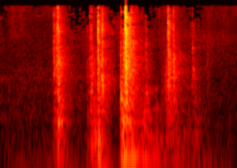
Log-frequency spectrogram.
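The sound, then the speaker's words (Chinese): A door being opened: a quick run of four or five solid clunks and rattles, like a latch and handle being worked, with no voices. “我是警察，开门。”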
